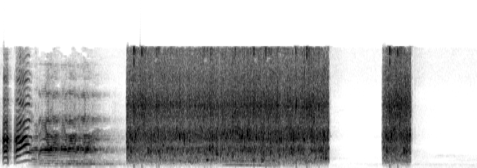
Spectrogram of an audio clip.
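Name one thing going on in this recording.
A shower sprays water in a short burst.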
